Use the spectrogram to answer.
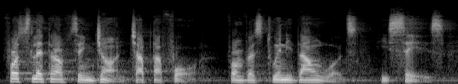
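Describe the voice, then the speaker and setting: A man's voice: sits low, sing-song, a little slow, breathy edge. A man preaching a sermon in a church, posing rising questions and repeating points for emphasis, his voice ringing with cathedral echo. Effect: cathedral echo, long reverb of a large church. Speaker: priest. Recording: long church hall reverb.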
